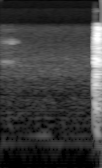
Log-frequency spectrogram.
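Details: Cough from a sick student with a sore throat who coughed throughout a recorded presentation: a quiet pause, then one sharp, loud cough burst at the end.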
